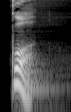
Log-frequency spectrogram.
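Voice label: "guo", Mandarin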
